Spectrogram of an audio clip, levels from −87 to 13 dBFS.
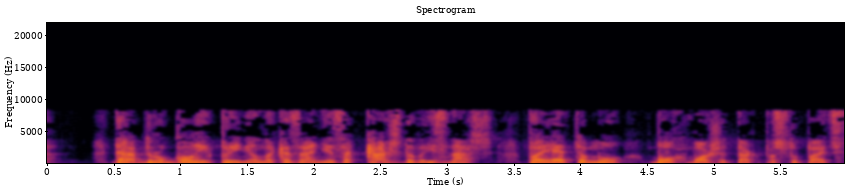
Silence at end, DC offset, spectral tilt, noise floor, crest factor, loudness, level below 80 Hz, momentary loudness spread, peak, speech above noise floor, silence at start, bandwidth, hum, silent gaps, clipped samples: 0 s; under 0.1%; -4.5 dB/octave; -46 dBFS; 20 dB; -23 LUFS; -60 dBFS; 7 LU; -2 dBFS; 23 dB; 0 s; 8.8 kHz; none; none; under 0.1%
